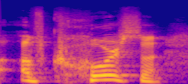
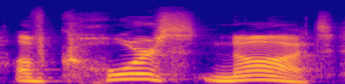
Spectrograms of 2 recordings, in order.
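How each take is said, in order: First: Said in the usual way. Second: "Of course not." stretched very slowly, every word weighted; slow emphatic no. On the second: Shown as a demonstration. Rejecting the idea to the viewer, slow and emphatic. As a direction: drag out "Of course not" to drive it home.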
